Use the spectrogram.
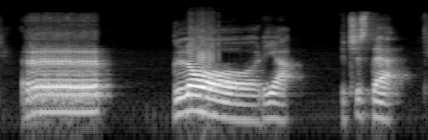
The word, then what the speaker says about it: gloria: la here you are Gloria so now we have in this word we have an open oh and then we have a semi vowel right so the AI is there but it goes by so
